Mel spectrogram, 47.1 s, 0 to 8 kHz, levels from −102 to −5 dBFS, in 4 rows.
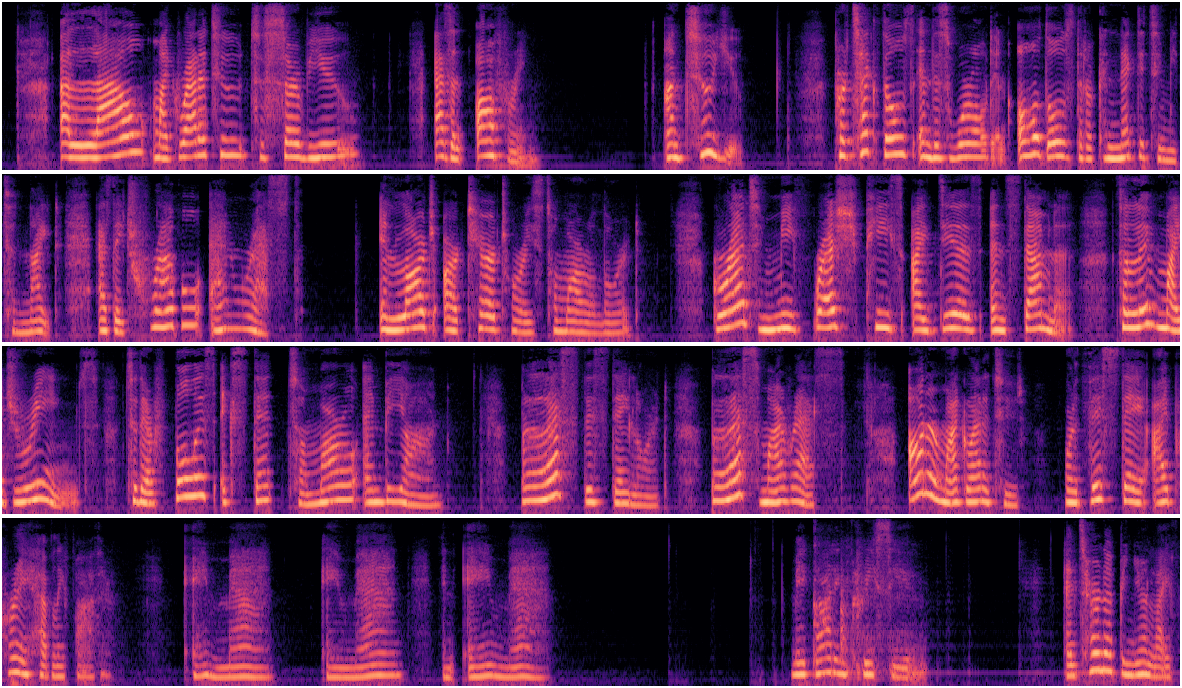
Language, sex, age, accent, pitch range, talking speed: English, female, 40-59, American, 180-245 Hz, 105 wpm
